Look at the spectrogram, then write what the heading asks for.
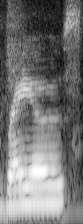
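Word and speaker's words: Rao's: sauce I could find, which was a Rayo's. That's how you say it.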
